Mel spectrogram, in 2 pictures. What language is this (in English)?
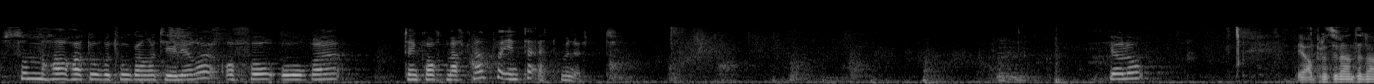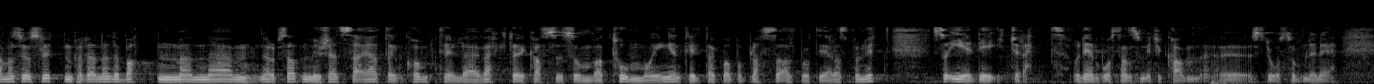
Norwegian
